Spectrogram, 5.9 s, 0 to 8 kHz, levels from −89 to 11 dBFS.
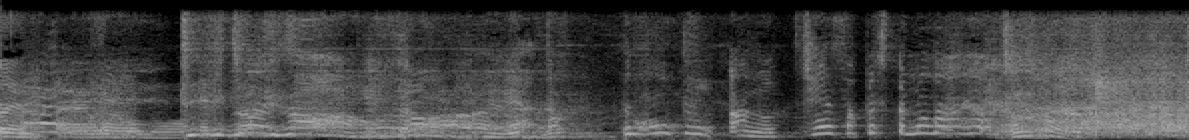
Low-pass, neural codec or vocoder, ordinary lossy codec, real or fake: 7.2 kHz; codec, 16 kHz in and 24 kHz out, 1.1 kbps, FireRedTTS-2 codec; none; fake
